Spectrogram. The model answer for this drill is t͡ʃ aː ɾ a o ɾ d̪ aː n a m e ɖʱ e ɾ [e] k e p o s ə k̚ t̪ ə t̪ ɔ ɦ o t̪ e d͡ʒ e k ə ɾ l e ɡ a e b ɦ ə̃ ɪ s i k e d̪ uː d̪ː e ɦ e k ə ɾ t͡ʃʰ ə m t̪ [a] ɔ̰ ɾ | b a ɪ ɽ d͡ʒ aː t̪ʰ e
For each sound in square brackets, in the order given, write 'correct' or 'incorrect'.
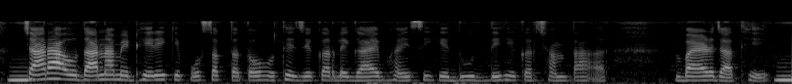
correct, correct

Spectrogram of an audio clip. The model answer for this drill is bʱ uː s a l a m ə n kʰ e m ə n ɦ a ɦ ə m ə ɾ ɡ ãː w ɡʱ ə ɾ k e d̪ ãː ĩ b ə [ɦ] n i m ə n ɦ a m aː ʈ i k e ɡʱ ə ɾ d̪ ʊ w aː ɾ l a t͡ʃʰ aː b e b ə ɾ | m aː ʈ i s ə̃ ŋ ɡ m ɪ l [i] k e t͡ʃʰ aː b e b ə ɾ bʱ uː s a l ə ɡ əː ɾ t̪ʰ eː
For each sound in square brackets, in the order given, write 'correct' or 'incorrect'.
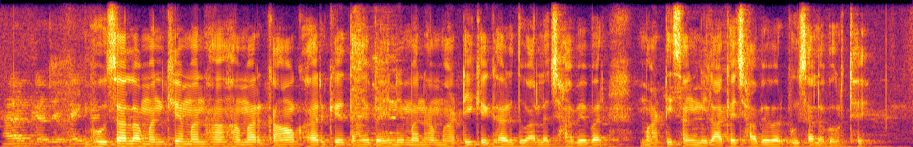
correct, incorrect: a

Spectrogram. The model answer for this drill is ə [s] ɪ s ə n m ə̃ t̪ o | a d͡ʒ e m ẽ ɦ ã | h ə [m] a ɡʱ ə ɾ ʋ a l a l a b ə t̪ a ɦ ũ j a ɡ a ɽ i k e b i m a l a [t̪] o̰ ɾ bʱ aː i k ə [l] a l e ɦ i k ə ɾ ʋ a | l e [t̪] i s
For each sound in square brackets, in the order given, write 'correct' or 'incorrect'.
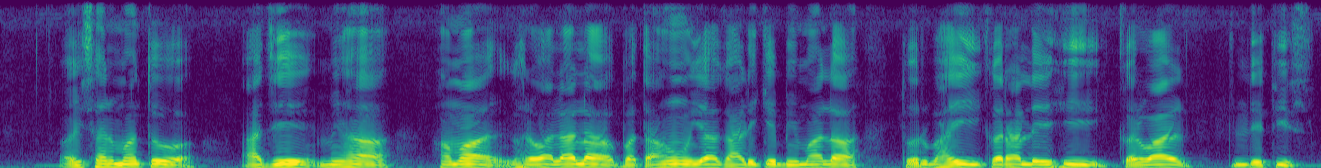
incorrect: none, correct, correct, incorrect: ɾ, correct

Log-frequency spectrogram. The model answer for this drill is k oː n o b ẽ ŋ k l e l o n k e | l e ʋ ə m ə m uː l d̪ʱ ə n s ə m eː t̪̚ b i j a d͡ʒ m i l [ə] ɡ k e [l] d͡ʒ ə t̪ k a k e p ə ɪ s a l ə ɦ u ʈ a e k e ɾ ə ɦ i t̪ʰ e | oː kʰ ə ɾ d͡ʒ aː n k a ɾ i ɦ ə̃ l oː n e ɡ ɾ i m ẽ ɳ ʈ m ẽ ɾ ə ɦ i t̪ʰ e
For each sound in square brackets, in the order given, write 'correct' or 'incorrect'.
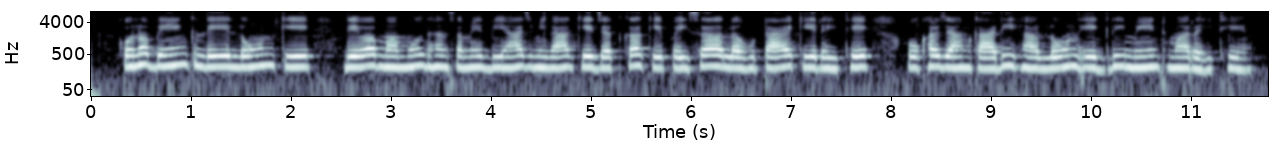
incorrect: a, incorrect: none

